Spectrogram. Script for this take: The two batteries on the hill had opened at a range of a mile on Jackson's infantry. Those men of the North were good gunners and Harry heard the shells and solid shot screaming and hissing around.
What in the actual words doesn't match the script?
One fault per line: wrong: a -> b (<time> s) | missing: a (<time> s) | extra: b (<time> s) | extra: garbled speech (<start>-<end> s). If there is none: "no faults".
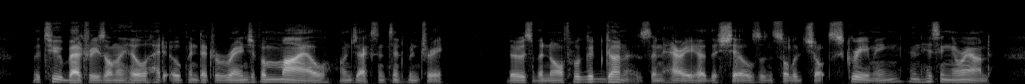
missing: men (5.3 s)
